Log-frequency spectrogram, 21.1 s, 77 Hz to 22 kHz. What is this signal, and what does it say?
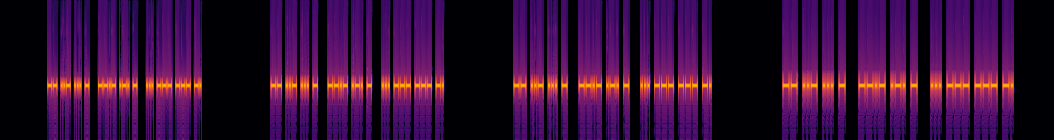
Morse code, heard as a keyed tone, about 35 wpm, 700 Hz. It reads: MUST QRT SOON MUST QRT SOON MUST QRT SOON MUST QRT SOON
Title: Speed-Racing Common QSO Phrases - 30wpm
